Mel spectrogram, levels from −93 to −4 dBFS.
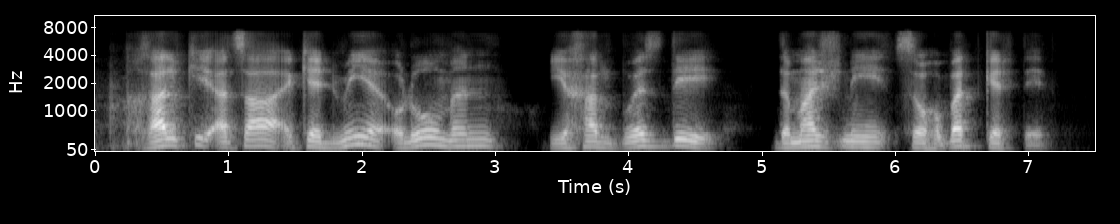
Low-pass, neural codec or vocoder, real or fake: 7.2 kHz; codec, 16 kHz, about 1 kbps, DyCAST, with the encoder's durations; fake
